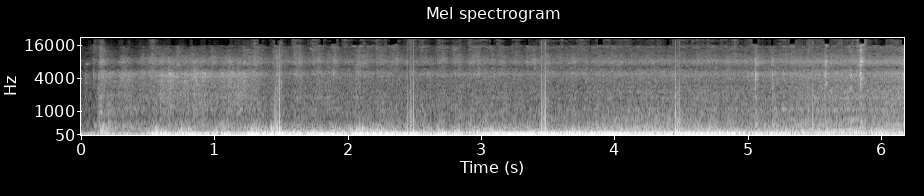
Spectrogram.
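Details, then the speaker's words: 1968 Lancia Fulvia first start after long storage, using a jump pack. Engine catches and holds a fast, raised idle that never settles; carburettors and valve timing not yet set. "idols very high brilliant we have a live fall the earth but a very high idol but it's alright is running which means we didn't mess it up so that's good"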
